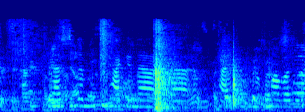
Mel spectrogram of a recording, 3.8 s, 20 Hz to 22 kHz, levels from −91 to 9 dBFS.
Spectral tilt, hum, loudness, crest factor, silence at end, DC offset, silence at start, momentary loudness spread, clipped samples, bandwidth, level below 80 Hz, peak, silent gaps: -3.5 dB/octave; none; -47 LUFS; 30 dB; 0 s; under 0.1%; 0 s; 14 LU; under 0.1%; 11.5 kHz; -76 dBFS; -18 dBFS; none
